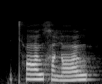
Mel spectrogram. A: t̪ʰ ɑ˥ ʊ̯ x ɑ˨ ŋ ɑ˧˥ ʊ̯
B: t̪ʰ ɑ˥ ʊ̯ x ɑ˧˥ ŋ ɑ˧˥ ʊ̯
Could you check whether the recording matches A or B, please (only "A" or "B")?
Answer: A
